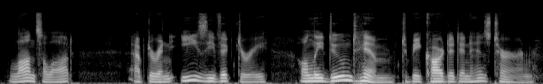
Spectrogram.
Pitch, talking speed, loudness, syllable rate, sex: 130 Hz, 155 wpm, -19 LUFS, 5.3 syllables/s, male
